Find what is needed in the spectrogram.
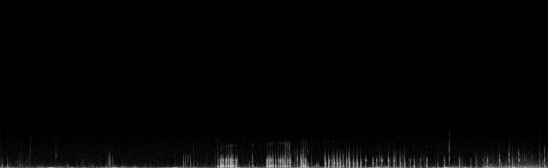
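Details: Stomach rumbling (borborygmi) while trying to sleep with an empty stomach: gurgling, bubbling hunger rumbles.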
